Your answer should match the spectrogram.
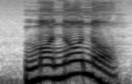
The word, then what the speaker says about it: Monono: Our first female name is Monono.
